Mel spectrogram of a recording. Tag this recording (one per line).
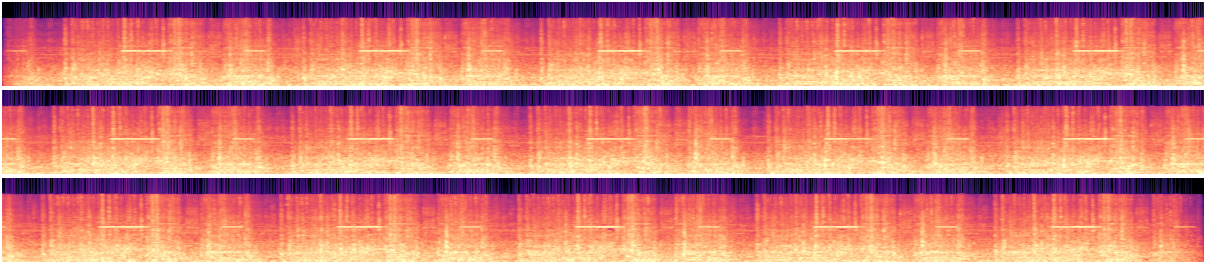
copy-machine
field-recording
industrial
copier
printer
machine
